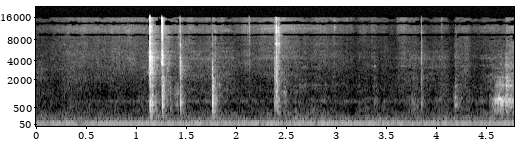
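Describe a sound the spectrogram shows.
Plastic clips click as hands remove them from fabric.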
